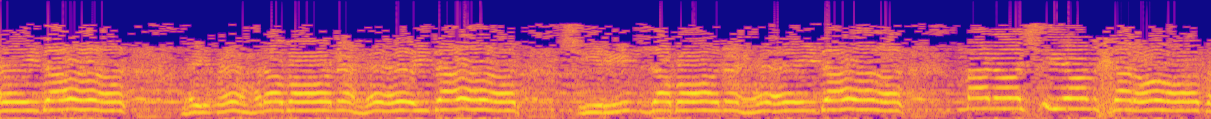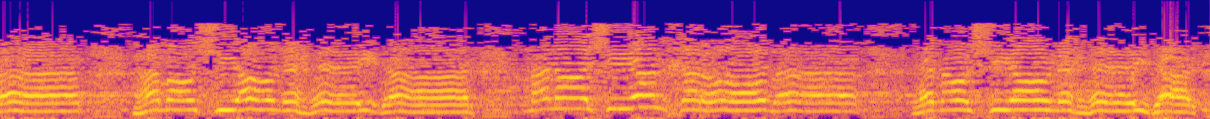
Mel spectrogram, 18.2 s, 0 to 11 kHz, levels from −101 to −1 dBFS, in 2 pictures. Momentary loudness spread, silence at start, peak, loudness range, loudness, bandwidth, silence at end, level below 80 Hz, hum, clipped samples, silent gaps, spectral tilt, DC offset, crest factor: 6 LU; 0 s; 0 dBFS; 2 LU; -9 LUFS; 5.8 kHz; 0 s; -36 dBFS; none; 0.2%; none; -8 dB/octave; under 0.1%; 8 dB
